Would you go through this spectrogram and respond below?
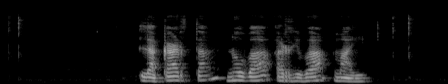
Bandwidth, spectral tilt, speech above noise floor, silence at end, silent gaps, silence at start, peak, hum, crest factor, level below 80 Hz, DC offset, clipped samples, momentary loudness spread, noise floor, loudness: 11 kHz; -4.5 dB/octave; 40 dB; 0.35 s; none; 0.2 s; -10 dBFS; none; 22 dB; -82 dBFS; under 0.1%; under 0.1%; 22 LU; -70 dBFS; -29 LUFS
